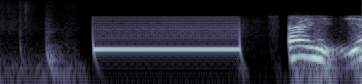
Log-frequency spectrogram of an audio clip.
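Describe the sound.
A single steady electronic beep from a radio request line's telephone answering machine, held for about a second, then a short pause before a caller from Oslo starts talking.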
